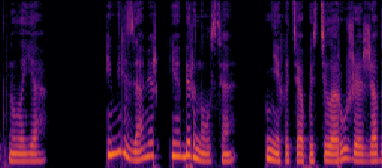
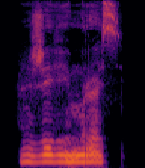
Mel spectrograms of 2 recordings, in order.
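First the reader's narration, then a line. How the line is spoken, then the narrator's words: Hoarse, spat out. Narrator (Russian): хрипло выплюнул он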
